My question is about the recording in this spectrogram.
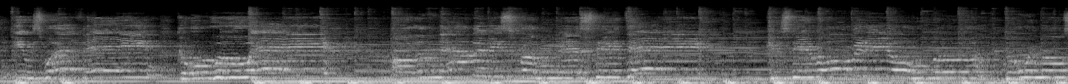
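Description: Live rock band playing: strummed acoustic guitar, electric guitar and a cajón beat, with a male voice singing the melody.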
